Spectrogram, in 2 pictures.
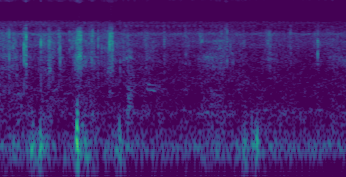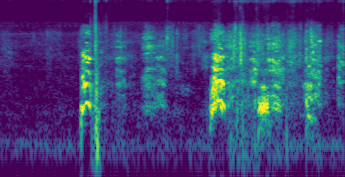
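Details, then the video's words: Rhodesian Ridgebacks, four dogs arriving while trotting and running outdoors, with a quiet stretch of faint rustling and then a sharp loud bark around the middle, followed by a cluster of several rough barks close together near the end. "Rhodesian ridgeback trotting, running, and barking"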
